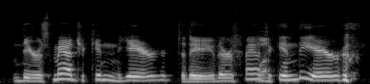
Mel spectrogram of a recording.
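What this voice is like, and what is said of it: Sung Kermit the Frog impression. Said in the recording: “that is a great Kermit impression,”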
